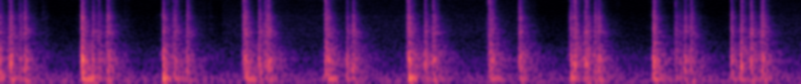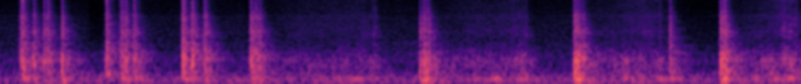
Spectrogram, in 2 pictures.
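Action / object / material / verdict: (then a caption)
tap / stainless steel microwave side panel / stainless steel / none. Long nails tap and scratch the side panel of a hollow stainless steel microwave casing. Quick, irregular, bright metallic clicks come in bursts, with faint scraping between them and a low steady hum underneath. Each tap dies away almost at once.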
